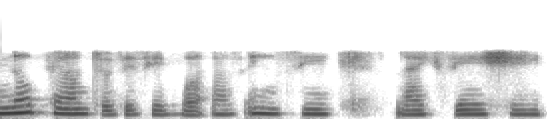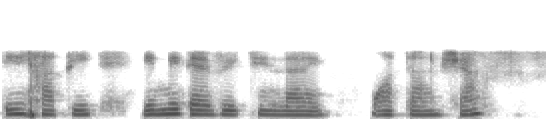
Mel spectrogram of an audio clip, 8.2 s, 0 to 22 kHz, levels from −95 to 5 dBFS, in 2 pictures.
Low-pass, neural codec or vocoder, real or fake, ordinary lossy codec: 3.6 kHz; codec, 44.1 kHz, 2.6 kbps, SNAC; fake; Opus, 64 kbps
